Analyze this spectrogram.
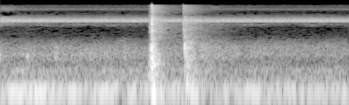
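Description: A bowstring snaps sharply as an arrow is released.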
